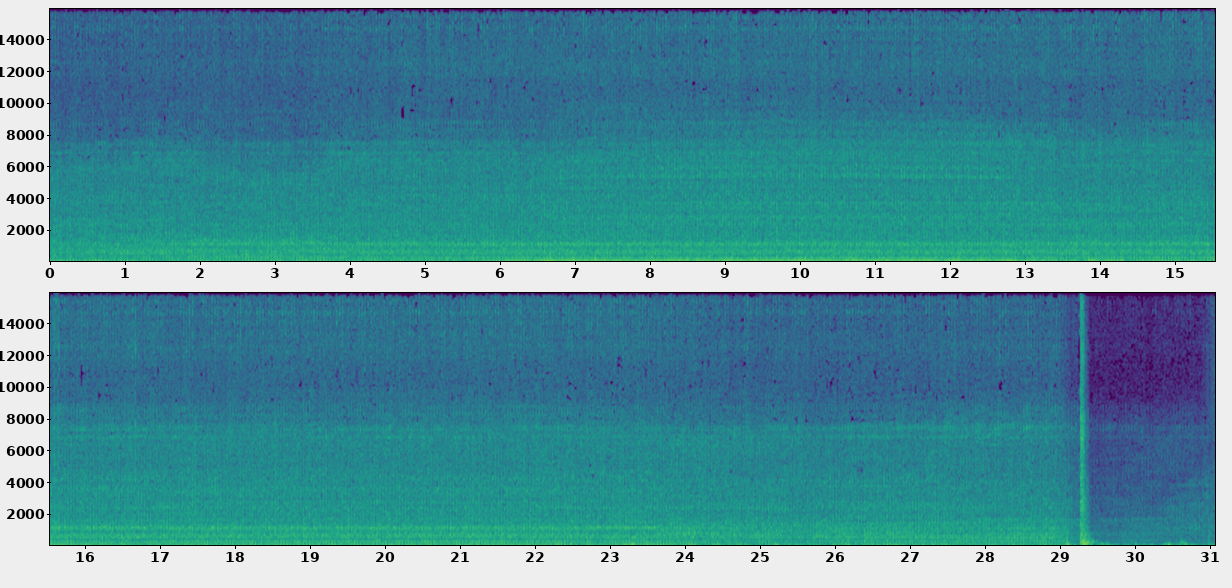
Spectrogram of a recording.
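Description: Kia Sorento's CRDi common-rail diesel engine idling steadily with the hood open. A single sharp knock comes just before the end, after which the engine sound drops away.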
